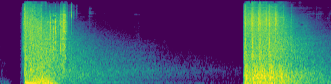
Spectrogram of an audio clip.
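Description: Two loud bursts of video game gunfire close up: a rapid volley with a fading tail, a second of quiet, then another sustained burst of shots.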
